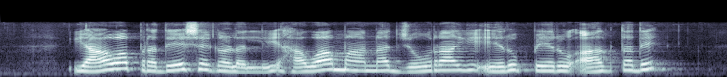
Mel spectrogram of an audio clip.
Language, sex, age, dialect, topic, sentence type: Kannada, female, 60-100, Central, agriculture, question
